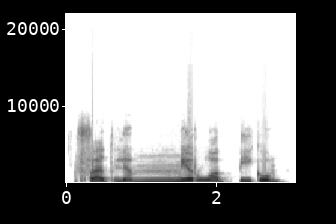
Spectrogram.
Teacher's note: نون ساکن کے بعد را ہے، ادغام بلا غنہ ہو رہا ہے، ادغام کامل.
